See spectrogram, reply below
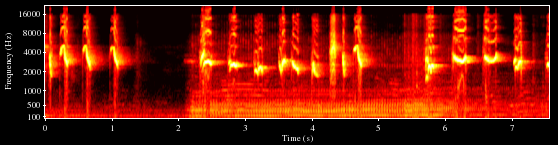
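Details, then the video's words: Cucak ijo singing as a lure for young birds: several sharp descending whistles, a pause, then a lively series of varied whistled notes over a low droning background hum. "PANCINGAN CUCAK IJO BIAR EMOSI BUAT CUCAK IJO TROTOLAN MUDA DAN OMBYOKAN AGAR BUNYI"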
